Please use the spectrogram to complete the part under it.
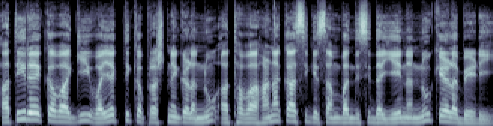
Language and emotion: Kannada, neutral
